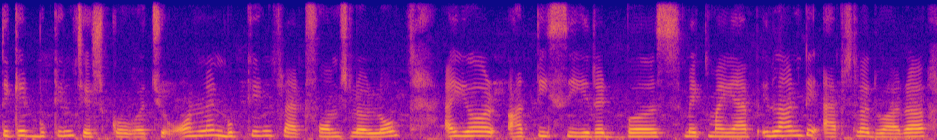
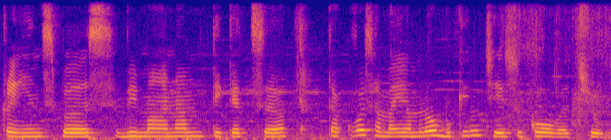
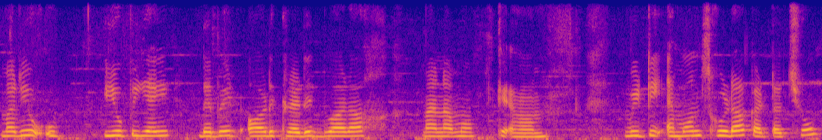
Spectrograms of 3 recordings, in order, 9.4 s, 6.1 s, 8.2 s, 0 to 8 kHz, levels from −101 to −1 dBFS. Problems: none marked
